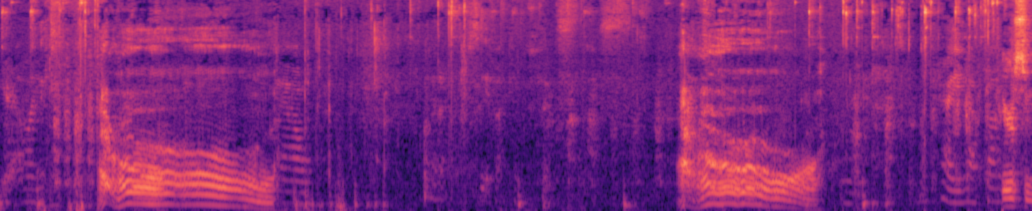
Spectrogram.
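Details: Chatty foster dog in a house giving two long groaning, howl-like vocalizations a few seconds apart, each wavering and falling in pitch, with quiet room noise and a person speaking between.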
